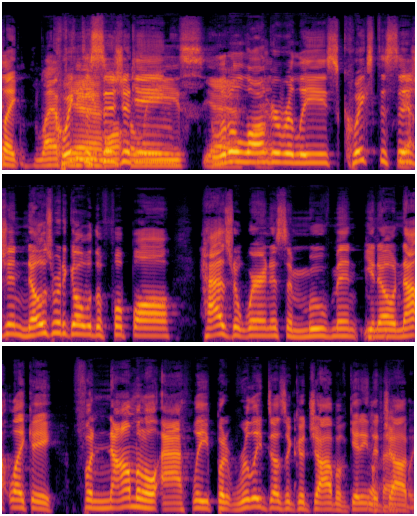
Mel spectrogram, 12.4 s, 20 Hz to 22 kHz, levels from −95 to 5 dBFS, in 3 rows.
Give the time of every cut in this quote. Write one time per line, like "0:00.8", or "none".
0:01.3
0:06.4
